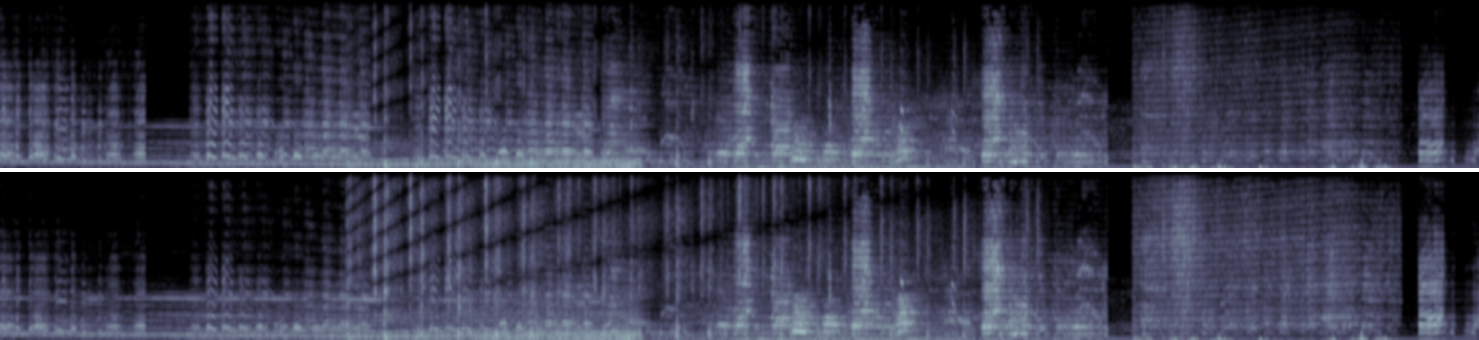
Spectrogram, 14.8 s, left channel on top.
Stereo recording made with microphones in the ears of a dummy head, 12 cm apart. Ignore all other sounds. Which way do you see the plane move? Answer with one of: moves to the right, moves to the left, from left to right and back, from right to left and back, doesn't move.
moves to the left.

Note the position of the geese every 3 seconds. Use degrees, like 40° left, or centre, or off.
40° left, 30° left, 10° left, 20° right, 50° right.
